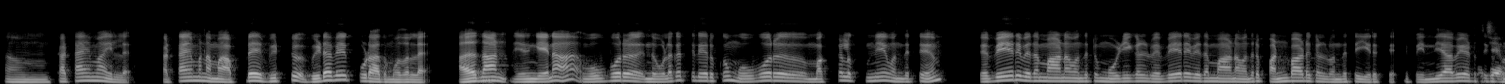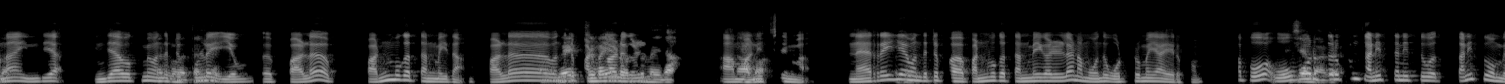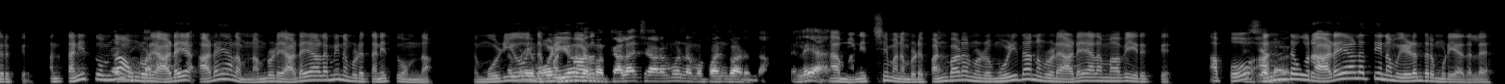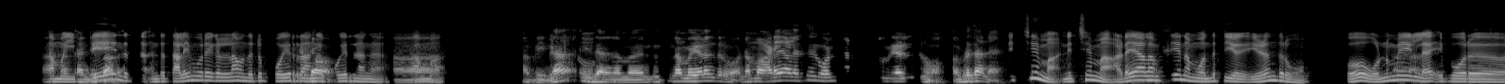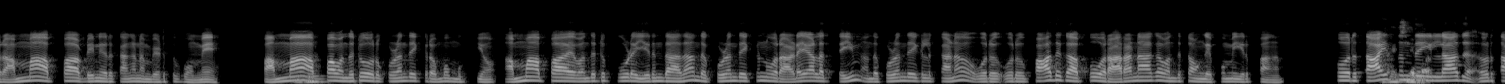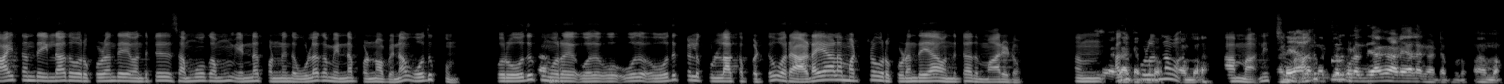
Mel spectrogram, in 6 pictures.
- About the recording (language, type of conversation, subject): Tamil, podcast, கலாச்சார நிகழ்ச்சிகளில் இளம் தலைமுறையைச் சிறப்பாக ஈடுபடுத்த என்ன செய்யலாம்?
- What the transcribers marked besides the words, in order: other noise; other background noise; unintelligible speech; drawn out: "ஒரு"; unintelligible speech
